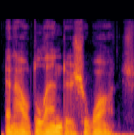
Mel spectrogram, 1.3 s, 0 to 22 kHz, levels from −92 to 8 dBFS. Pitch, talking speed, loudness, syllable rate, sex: 80 Hz, 135 wpm, -14 LUFS, 4.0 syllables/s, male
